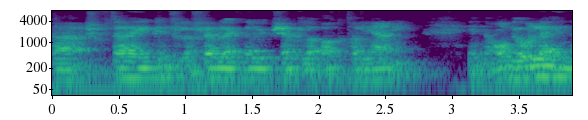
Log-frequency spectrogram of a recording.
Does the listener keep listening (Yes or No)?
Yes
